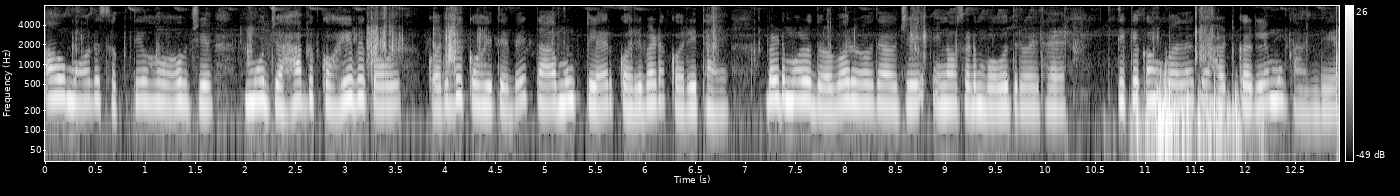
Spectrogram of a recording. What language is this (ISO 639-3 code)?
ori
